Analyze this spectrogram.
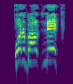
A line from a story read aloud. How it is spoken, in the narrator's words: Allie shouted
